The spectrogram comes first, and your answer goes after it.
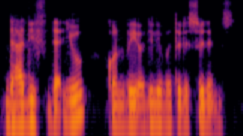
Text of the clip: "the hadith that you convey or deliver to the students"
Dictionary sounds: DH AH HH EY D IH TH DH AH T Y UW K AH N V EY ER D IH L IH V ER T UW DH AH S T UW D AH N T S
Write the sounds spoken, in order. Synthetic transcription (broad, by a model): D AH HH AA D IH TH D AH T Y UW K AH N V EY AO D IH L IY V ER T UW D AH S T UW D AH N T S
